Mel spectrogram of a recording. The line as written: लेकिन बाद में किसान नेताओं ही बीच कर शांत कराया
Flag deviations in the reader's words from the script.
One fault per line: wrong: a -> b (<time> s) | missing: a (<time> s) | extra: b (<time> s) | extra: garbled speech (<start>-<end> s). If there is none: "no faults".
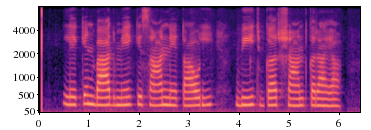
no faults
